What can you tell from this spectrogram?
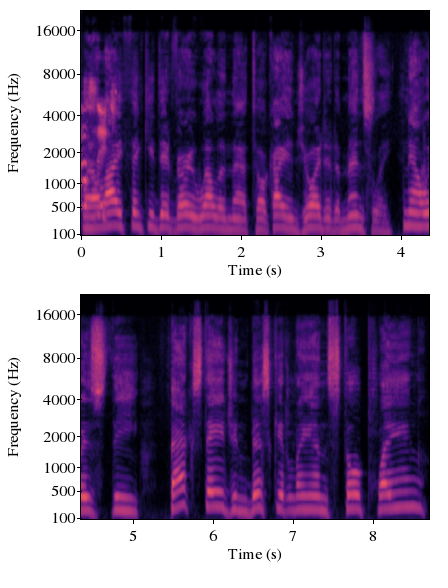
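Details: Adult male speaker; normal speech.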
